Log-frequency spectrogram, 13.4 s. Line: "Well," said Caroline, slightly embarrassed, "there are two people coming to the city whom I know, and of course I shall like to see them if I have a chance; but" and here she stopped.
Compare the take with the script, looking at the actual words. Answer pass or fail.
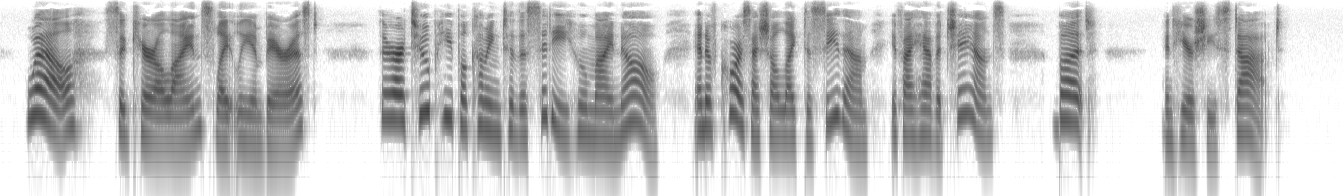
pass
